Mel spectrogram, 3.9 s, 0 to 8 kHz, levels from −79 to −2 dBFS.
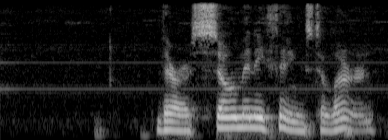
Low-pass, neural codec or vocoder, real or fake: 7.2 kHz; none; real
